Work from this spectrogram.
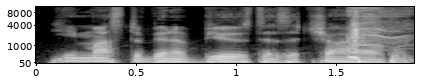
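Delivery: mock dead-serious, deadpan delivery. Retelling what a woman in the gallery said to the artist, retelling a deadpan remark. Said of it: "dead serious with a deadpan face".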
